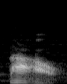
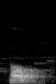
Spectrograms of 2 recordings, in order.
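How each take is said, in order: First: The vowel sounds like 'ow' in cow. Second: The vowel sounds like 'oh' in go. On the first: Bending forward in respect. "that is O W sound" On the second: A weapon for shooting arrows. "which is O sound"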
